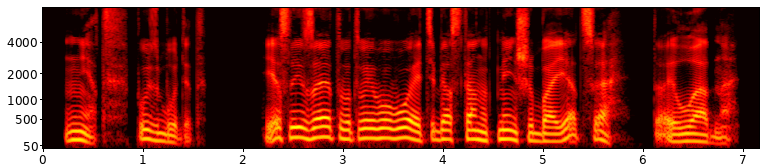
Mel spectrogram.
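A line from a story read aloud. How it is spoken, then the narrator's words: Sighing. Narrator (Russian): вздохнул Нат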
